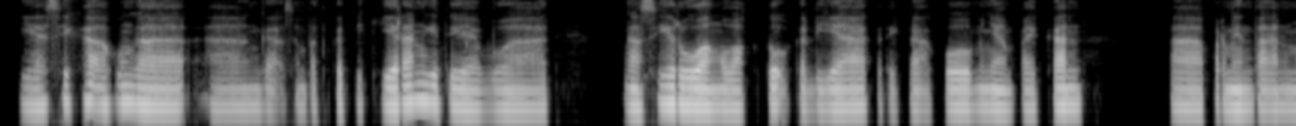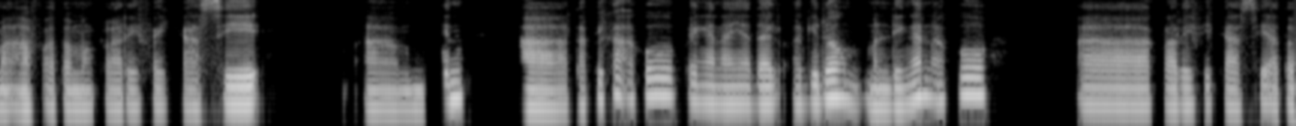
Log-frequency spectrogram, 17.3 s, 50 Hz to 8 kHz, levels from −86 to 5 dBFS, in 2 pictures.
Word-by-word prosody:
Iya, 115 -1 -3
sih, 135 - -4
Kak, 140 - +2
aku 120 - -5
enggak, 120 -2 +4 0.3
eee, 110 -1 -6
enggak 110 -1 -6
sempat 115 -1 -10
kepikiran 120 +2 +2
gitu, 130 -1 -1
ya, - - +2
buat 105 0 -1 0.5
ngasih 115 +3 0
ruang 115 -1 +8
waktu 110 +2 -1
ke - - -4
dia 110 0 +2 0.2
ketika 105 0 -11
aku 110 - -6 0.2
menyampaikan, 110 +1 +1 0.7
eee, 110 -1 +1
permintaan 110 0 0
maaf 105 -1 -1
atau 110 0 -4
mengklarifikasi. 110 0 -5 0.9
Eee, 105 0 -2
mungkin, 110 +7 -2 0.5
eee, 110 -1 +4
tapi, 115 - -9
Kak, 180 - 0
aku 170 +3 0 0.2
pengen 130 -2 -1
nanya 125 0 +1
da 125 - +4 0.2
lagi 125 +1 -4
dong. 155 0 +7 0.2
Mendingan 115 +8 +2
aku, 155 +5 -4 0.8
eee, 115 -1 +1
klarifikasi 115 -1 -4
atau 115 - -3
115 Hz, 140 wpm, -23 LUFS, 110-120 Hz, 0.9 s, ruang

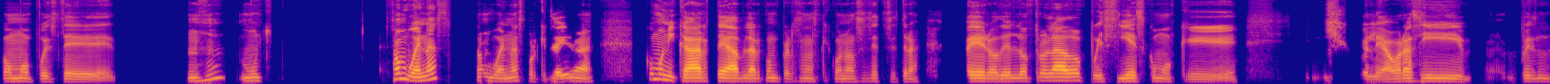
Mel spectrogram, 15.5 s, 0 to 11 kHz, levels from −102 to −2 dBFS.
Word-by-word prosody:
Como, 120 0 -3
pues, 105 -2 -8
de 100 -8 -3 0.7
ujú, 175 - -6
much 130 +1 -6 1.3
Son 210 +1 +4
buenas, 155 - +3 0.2
son 145 -1 -8
buenas, 125 +4 -3
porque 125 - -14
te 115 - 0
ayudan 125 +1 0
a - - -25 0.5
comunicarte, 130 -10 +5
a 120 - +11
hablar 120 -1 +3
con 125 -1 -8
personas 115 +2 -10
que - - -23
conoces, 110 +1 -9
etcétera. 110 -2 -9 0.5
Pero 120 -2 +4
del 120 +1 -3
otro 125 +3 -4
lado, 145 0 +6
pues 115 -1 -6
sí 120 +1 -1
es 120 - -1
como 115 -3 -9
que 95 -3 -1 0.9
híjole, 105 -4 -6
ahora 115 +5 +3
sí, 120 -2 -1 0.6
pues 120 -1 -9
120 Hz, 130 wpm, -25 LUFS, 110-130 Hz, 1.3 s, a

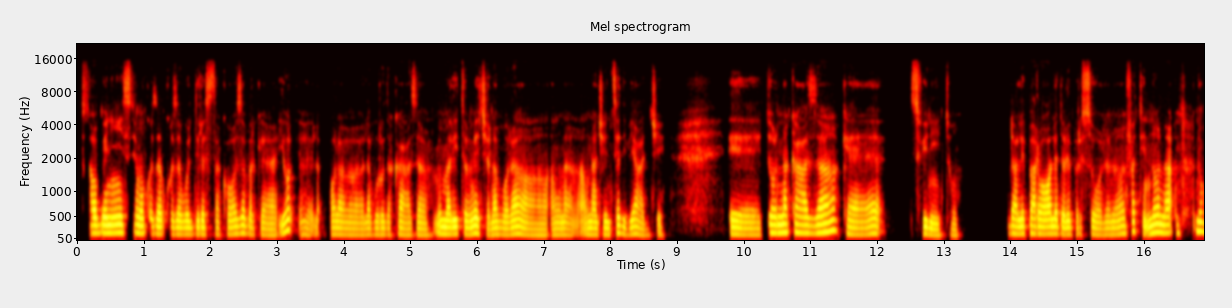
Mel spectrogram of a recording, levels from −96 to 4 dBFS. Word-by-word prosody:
so 155 0 +3
benissimo 160 0 +3
cosa 145 -2 +1
cosa 135 -1 -2
vuol 130 0 0
dire 135 0 +1
sta 135 -1 -8
cosa, 145 +4 -1
perché 125 -3 -4
io, 210 +6 0
eh, 125 0 -8
la - - -9
ho - - -3
la 125 -2 -3
lavoro 125 +1 -3
da 130 -1 -6
casa. 120 -2 -3
Mio - - -1
marito 140 0 +3
invece 145 0 +2
lavora 125 -2 0
a - - -6
una - - -3
un'agenzia 130 +3 -1
di 140 - -3
viaggi 125 -3 -4 0.9
e 125 -2 -1
torna 165 0 +4
a - - 0
casa 165 +4 +2
che 145 - -4
è 130 +3 0 0.3
sfinito 115 -4 -3 0.6
dalle 145 -1 +1
parole, 145 -1 +4
delle 135 -1 +1
persone, 125 -1 -4
no, 130 +3 -1
infatti 190 +6 -1
non 165 +3 +4
ha 160 - +3 0.3
no 195 -2 +2
135 Hz, 150 wpm, -22 LUFS, 125-150 Hz, 0.9 s, torna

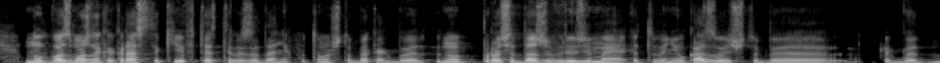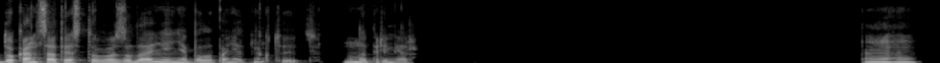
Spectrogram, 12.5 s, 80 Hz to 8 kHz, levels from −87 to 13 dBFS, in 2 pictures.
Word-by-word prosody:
Ну, 140 +3 +4
возможно, 155 +3 +5
как 150 -1 -2
раз 150 0 +4
таки 140 -3 -1
в - - -16
тестовых 115 -7 -1
заданиях, 110 -2 -3
потому, 130 +3 -6
чтобы, 120 -1 -3
как 115 -2 -4
бы, 120 0 0
ну, 150 -3 +1
просят 135 -3 +1
даже 120 -1 +4
в 120 - 0
резюме 130 -3 +3
этого 115 - -6
не 115 +1 -1
указывать, 140 -4 +3
чтобы, 110 -1 -2 0.2
как 120 -3 -9
бы, 120 +1 0
до 125 +2 -2
конца 130 -2 +2
тестового 115 -2 -3
задания 125 +3 0
не 115 - -2
было 105 0 -4
понятно, 105 -2 -8
кто - - -13
это. - - -15 0.2
Ну, 130 - -4
например. 115 -3 -6 3.0
Мгм. 140 +2 -3
120 Hz, 165 wpm, -26 LUFS, 115-140 Hz, 3.0 s, возможно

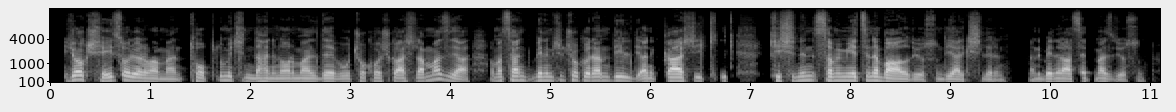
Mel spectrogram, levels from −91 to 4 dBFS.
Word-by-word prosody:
Yok, 175 0 +3
şeyi 135 +2 -1
soruyorum 140 -6 +2
ama 100 -3 -1
ben, 100 - -6
toplum 145 +5 -4
içinde, 120 -6 -5
hani, 115 -1 -3
normalde 115 0 -1
bu 110 +1 -7
çok 120 +1 -9
hoş 120 -1 -5
karşılanmaz, 130 - 0
ya, 125 - +1 0.2
ama 145 - -4
sen 160 +1 +1
benim 145 -1 +1
için 160 +3 -12
çok 155 -1 -5
önemli 145 -1 +2
değil, 145 -2 -1
yani, 115 0 0
karşı 135 +3 +6
ik - - -11
ik - - -12
i - - -38 0.3
kişinin 145 +2 -4
samimiyetine 145 -1 +1
bağlı 105 -3 +8
diyorsun 95 +1 -9
diğer 100 -2 -1
kişilerin. 85 -2 -9 0.2
Hani, 100 - -11
beni 110 +1 +1
rahatsız 110 -1 +2
etmez 115 -4 -4
diyorsun. - - -13
125 Hz, 200 wpm, -25 LUFS, 115-145 Hz, 0.3 s, bağlı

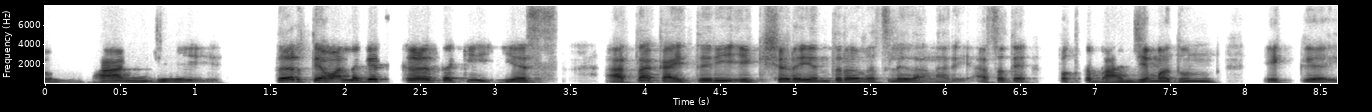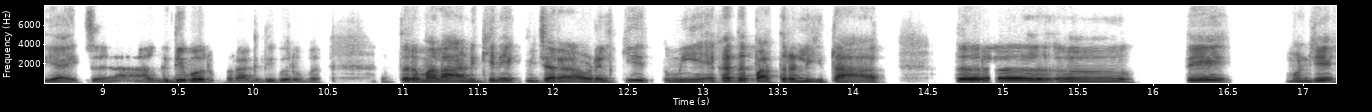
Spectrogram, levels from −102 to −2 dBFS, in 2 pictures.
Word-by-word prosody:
हो. 95 - -2 0.3
भांजे. 115 -9 +1 0.4
तर 200 +3 +7
तेव्हा 185 +1 +6
लगेच 180 +3 +5
कळतं 155 +2 +4
की 160 -6 -1
येस, 130 0 0 0.4
आता 115 +8 +3
काहीतरी 140 +3 +3
एक 130 0 -5
षड्यंत्र 125 +2 +3
रचलं 115 +2 0
जाणार 95 -3 -6
आहे, - - -13
असं - - -4
ते - - 0 0.2
फक्त - - -4
भांजेमधून 115 +1 +1 0.4
एक 105 +2 -17
अ, 105 -1 +3
यायचं. 95 -2 -5 0.2
अगदी - - -1
बरोबर, - - 0
अगदी - - -9
बरोबर. - - -9 0.6
तर 160 -1 +3
मला 155 0 +1
आणखीन 140 +4 -5
एक 165 -1 -5
विचारायला 130 -2 -1
आवडेल, 115 +5 -1
की 165 -1 -2
तुम्ही 155 +4 -8
एखादं 145 +2 0
पात्र 135 - +1
लिहता 115 -5 -2
आहात - - -3 0.5
तर 160 +1 +7 0.9
अ, - - -13 0.4
ते 170 +1 +2 0.4
म्हणजे 130 +8 -3
130 Hz, 145 wpm, -21 LUFS, 115-155 Hz, 0.9 s, तर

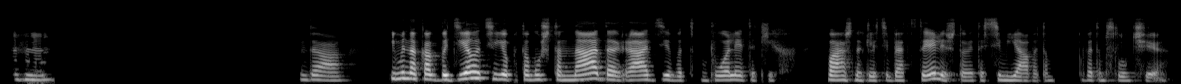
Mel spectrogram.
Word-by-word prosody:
Мгм. 215 -1 -7 2.5
Да, 200 -3 -5 0.4
именно 265 -1 +4
как 235 -3 +2
бы 215 +1 +8
делать 275 +6 +5
её, 235 -2 +4
потому 220 +1 -3
что 215 0 -5
надо 220 +2 +4
ради 205 +2 +1
вот 185 -2 -11
более 205 +3 -3
таких 180 -2 -17 0.5
важных 200 -2 -1
для 185 -1 -7
тебя 180 0 -7
целей, 215 +6 -1
что - - -11
это 175 +1 -10
семья 190 -2 -5
в - - -24
этом 175 +2 -17 0.3
в 195 - -15
этом 185 -1 -10
случае. 185 - -10
205 Hz, 130 wpm, -22 LUFS, 190-225 Hz, 2.5 s, бы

